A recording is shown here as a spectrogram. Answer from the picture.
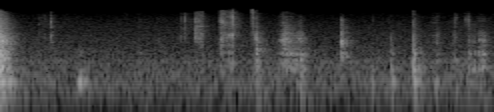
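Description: A sharp click at the start, then light scattered clicks and rustles of double-sided red liner tape and scissors being handled on a cutting mat.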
